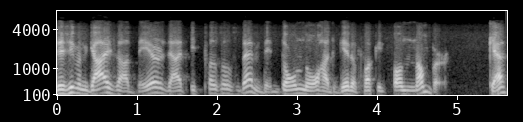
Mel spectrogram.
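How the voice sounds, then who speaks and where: A man with a European accent talks with lively intonation. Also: medium pitch for a man, moderate pace. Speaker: dating coach and podcast host. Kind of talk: solo podcast monologue.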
